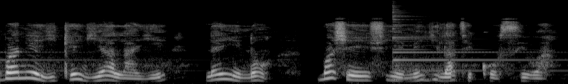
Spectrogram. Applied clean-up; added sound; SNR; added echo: none; Bell; 20 dB; none.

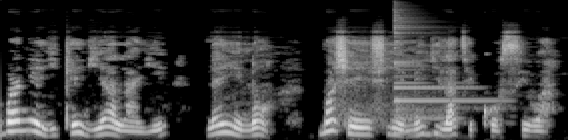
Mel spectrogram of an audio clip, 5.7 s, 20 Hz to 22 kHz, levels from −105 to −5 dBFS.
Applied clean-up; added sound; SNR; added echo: classical method Wiener filter.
